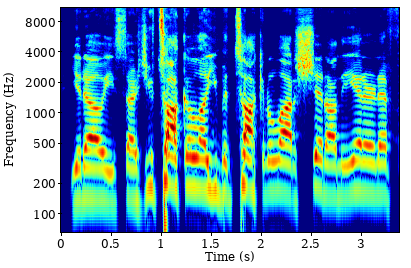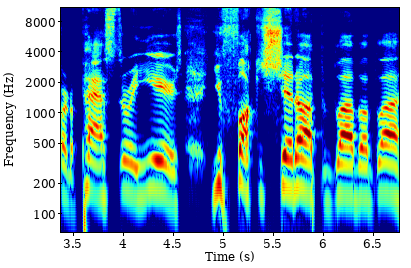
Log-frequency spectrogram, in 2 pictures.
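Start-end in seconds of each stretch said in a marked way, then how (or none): 0.8-6.0 mock yelling, higher. Retelling a man who got in his face: imitating someone yelling. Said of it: "He got right in my face yelling".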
